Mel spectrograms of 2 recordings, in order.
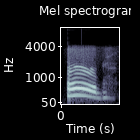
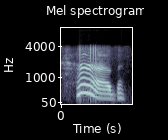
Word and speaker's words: herb: Herb. It drives me crazy. It has an H and it's herb, but everybody says herb.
